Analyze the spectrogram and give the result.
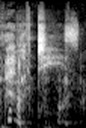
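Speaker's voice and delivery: hushed, soft, breathy whisper. Joking about whispering a confession over the interviewer: whispering. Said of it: "me whispering it over you".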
